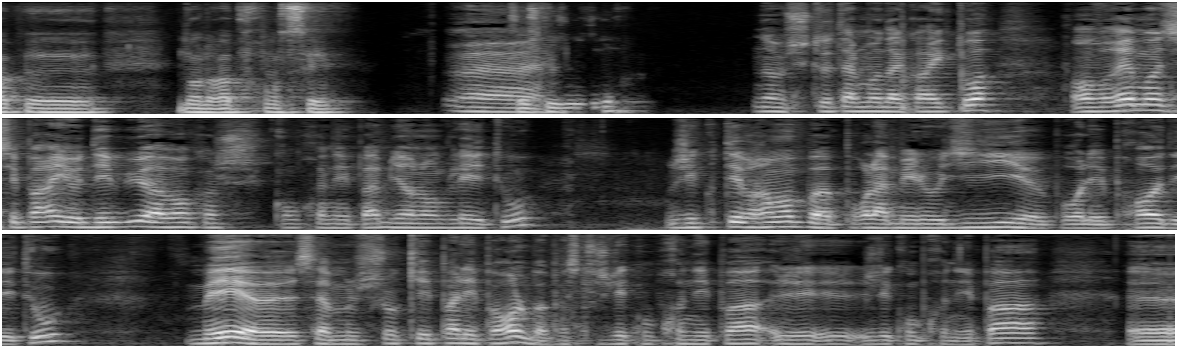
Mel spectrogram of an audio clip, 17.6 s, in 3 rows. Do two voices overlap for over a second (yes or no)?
no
